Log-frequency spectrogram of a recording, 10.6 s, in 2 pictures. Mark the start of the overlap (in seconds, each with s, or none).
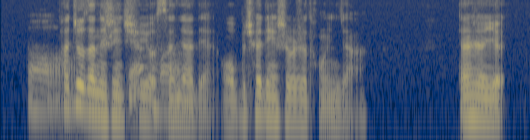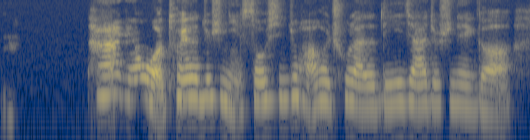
0.6 s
